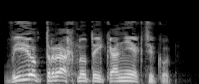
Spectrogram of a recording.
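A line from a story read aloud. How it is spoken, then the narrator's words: Snort. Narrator (Russian): Двухцветный снова хмыкнул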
